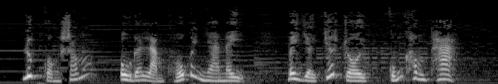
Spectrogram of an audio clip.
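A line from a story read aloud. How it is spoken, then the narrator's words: Angry unrepentant shout. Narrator (Vietnamese): Ông Vê chẳng những không ăn năn mà còn bực tức quát vợ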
